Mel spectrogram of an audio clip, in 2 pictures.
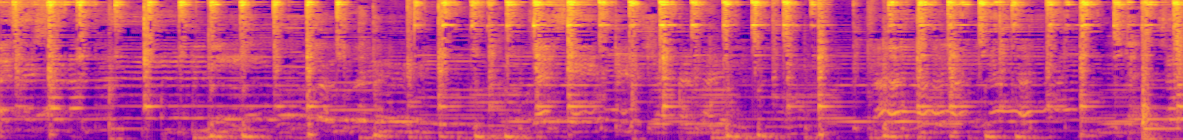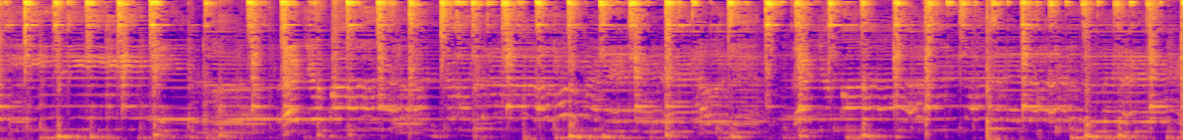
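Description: A male voice sings a classical Kumauni Holi song to harmonium accompaniment, with a steady beat of hand drum and small cymbals.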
